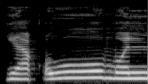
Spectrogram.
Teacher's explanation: قاف کو ایک الف کے برابر لمبا کریں گے، واؤ مدہ ہو رہی ہے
